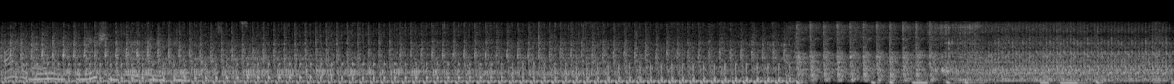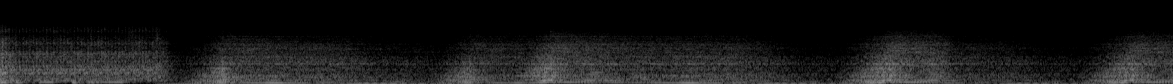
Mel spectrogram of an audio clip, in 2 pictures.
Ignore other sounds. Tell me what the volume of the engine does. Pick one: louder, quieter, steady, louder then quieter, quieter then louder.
quieter.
